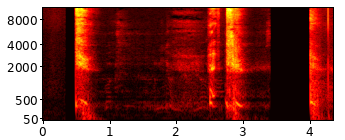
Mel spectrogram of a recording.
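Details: Young woman sneezing indoors, who blames a pollen allergy and thinks she may have a fever: three explosive, wet sneezes, each preceded by a sharp in-breath, in close succession; a bout of sneezing.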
